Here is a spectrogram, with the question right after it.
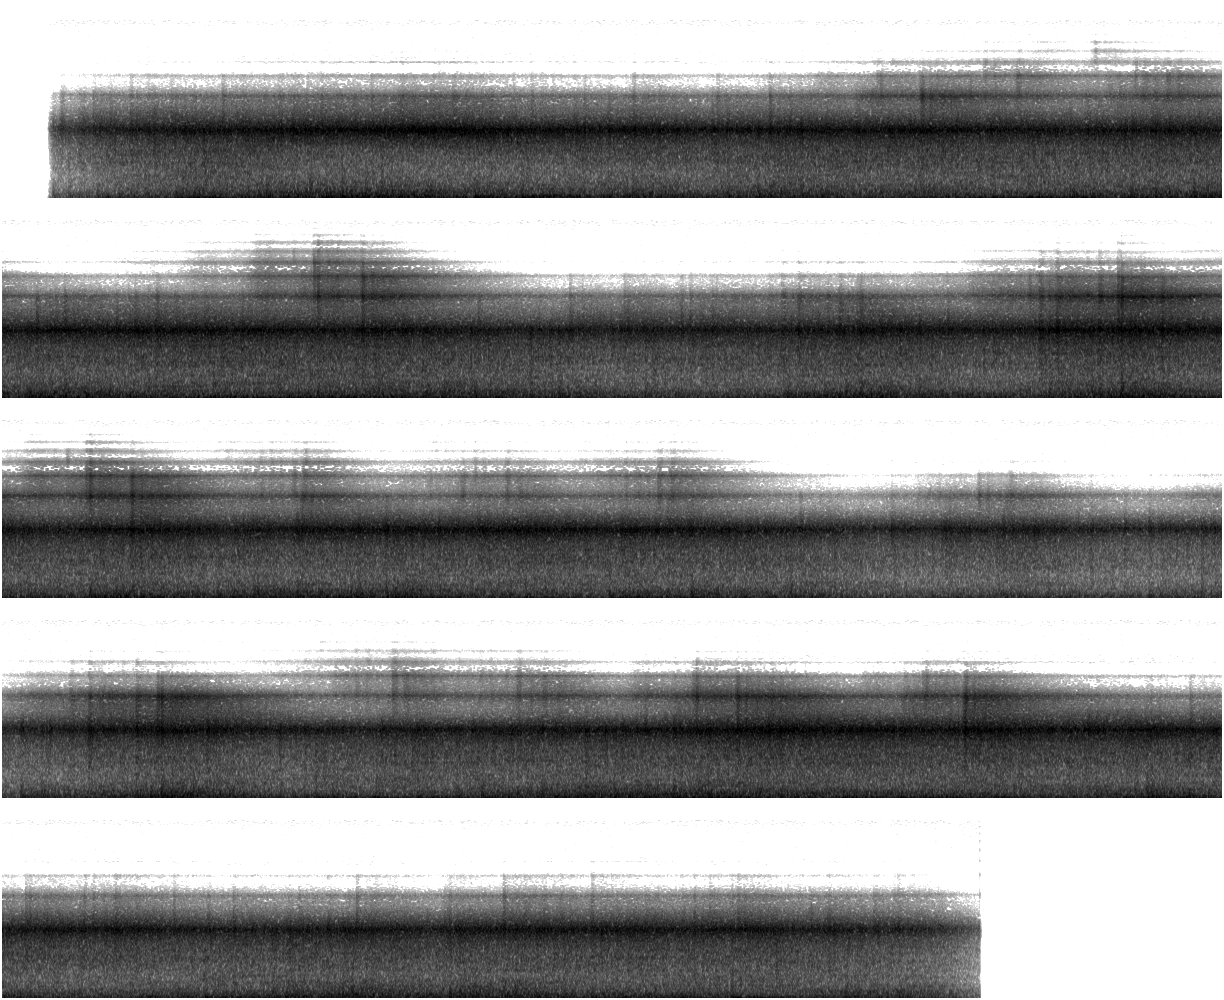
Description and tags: drone Space wind scifi
this is part of a drone pack i am making specifically to upload onto free sound, the drones in this pack will be ominous in nature, hope you guys enjoy and dont forget to rate so i know what to make more of
ambience, ambient, atmosphere, dark, drone, sci-fi, soundscape, space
